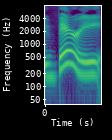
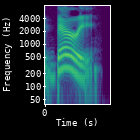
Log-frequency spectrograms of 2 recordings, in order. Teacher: distinguish between the V sound with your teeth touching your lips and the B sound with your lips touching. There should be a clear difference between how you say very and how you say berry.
